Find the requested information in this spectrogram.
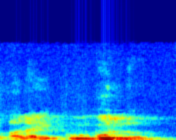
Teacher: when you are reading together, alaykum and al-manna, you do not pronounce this alif in between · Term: hamzatul wasal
